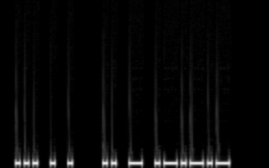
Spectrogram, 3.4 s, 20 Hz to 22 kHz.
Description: Morse code, heard as a keyed tone, about 21 wpm, 700 Hz. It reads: SEE IT.
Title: Sentences from Top 1000 Words - Review Part 4 - 22wpm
